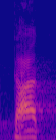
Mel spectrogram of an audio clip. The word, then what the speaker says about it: talk: बाद में हमें ज्ञान हुआ नहीं, के पहले L है तो साइलेंट करके बोलना है वाक। TL के टालक बोलते थे टाक, TL के IS टाकीज बोलते थे टालकीज, अब टाकीज बोलते हैं कि लक्ष्मी टाकीज, भोला टाकीज।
